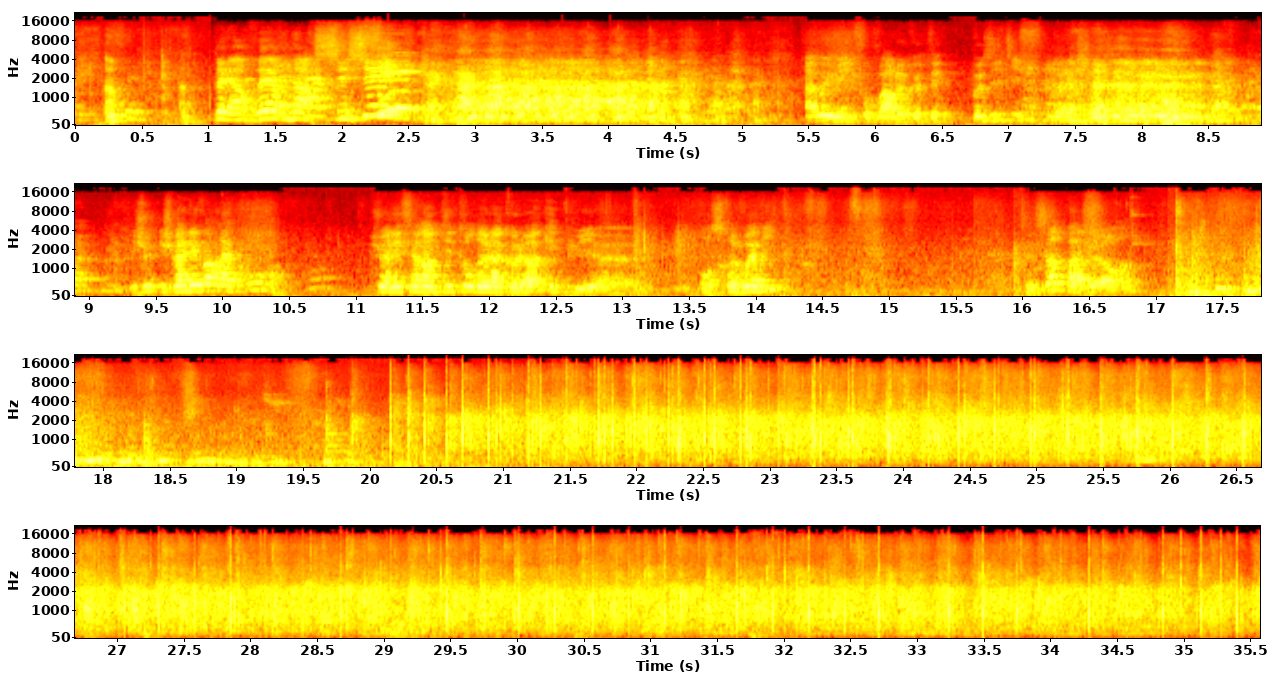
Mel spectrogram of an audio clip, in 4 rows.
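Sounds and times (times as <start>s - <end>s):
speech: 0.2s - 4.7s, 5.5s - 14.3s, 16.0s - 18.0s
laughter: 2.4s - 5.4s, 7.2s - 9.3s, 17.4s - 19.1s
sizable audience applauding: 19.7s - 35.5s.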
